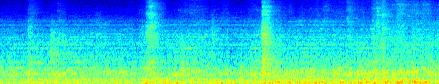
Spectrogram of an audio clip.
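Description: Covered hopper cars of a freight train rolling over a short steel railroad bridge: a steady rumble of wheels on rail, with a sharp clack of wheels over a rail joint every second or two.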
